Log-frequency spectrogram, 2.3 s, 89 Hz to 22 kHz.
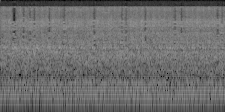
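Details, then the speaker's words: Datsun 280ZX after fixing the corroded cylinder 1 fuel injector harness connector with a bad seal and missing clip that caused a misfire: quiet, steady idle with an even hum and no misses; normal idle. "Well, as I'm sure you can hear, it's running nice and smooth now."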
